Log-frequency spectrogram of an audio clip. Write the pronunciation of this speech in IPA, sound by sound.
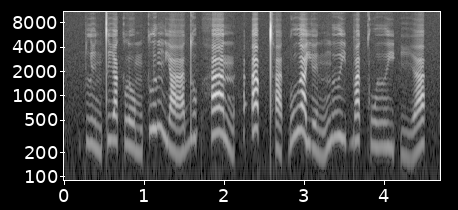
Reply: p l i˨˩ n t i˧ a̯ k l o˨˩ m k l ɯ˥˩ ŋ j aː˩˦ d u˦˥ ʔ h a˥˩ n | ʔ a˥˩ p̚ tʰ a˨˩ t̚ w u˥˩ a̯ j e˨˩ n ŋ ɯː˥˩ j b a˥˩ t̚ k w ɯː˧ j ʔ i˩˦ a̯

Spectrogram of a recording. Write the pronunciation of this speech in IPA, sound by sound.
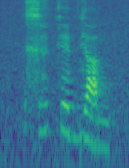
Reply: x ɛ̤ k e bʲ a n

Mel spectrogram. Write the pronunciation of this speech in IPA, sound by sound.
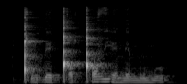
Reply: ǃʼ u˩˧˩ ɗ e˨˩˦ ǃʼ ɔ˩˧˩ ǃʼ ɔ˦˥ v j e˩˧˩ n e˩˧˩ m ɨ˩˧˩ m u˩˧˩

